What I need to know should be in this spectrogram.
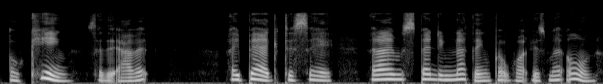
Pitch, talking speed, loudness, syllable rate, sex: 200 Hz, 190 wpm, -19 LUFS, 4.9 syllables/s, female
